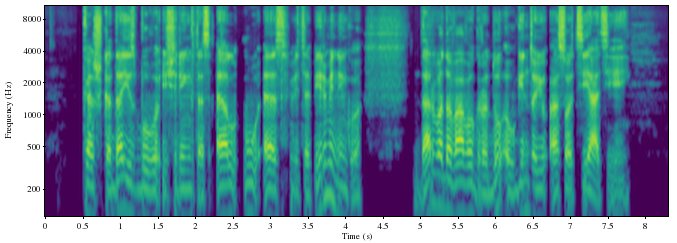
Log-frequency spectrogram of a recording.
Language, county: Lithuanian, Vilnius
